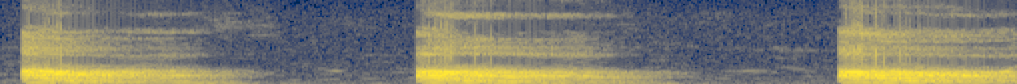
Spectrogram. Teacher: the back of the tongue stretches up a little bit and it's also a long sound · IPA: /a:/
